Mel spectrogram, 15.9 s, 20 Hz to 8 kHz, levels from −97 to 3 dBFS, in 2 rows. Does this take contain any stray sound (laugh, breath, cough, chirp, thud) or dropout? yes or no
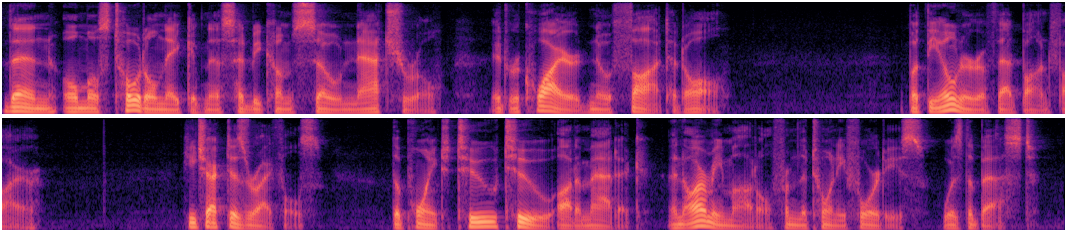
no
